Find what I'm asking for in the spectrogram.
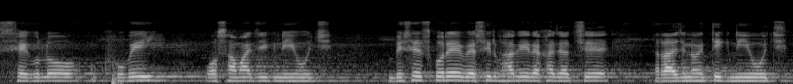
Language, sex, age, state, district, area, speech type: Bengali, male, 45-60, West Bengal, Jhargram, rural, spontaneous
